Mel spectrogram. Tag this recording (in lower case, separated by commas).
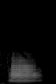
musical instrument, music, brass instrument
